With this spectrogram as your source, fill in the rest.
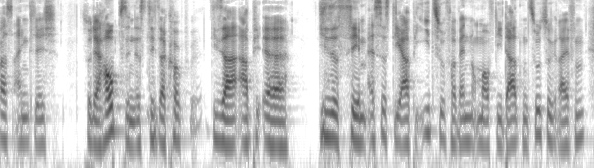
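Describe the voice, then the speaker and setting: On a very clean recording with a silent background, a man with an ordinary speaking voice talks at a moderate pace and fairly high pitch, his intonation fairly even. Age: 20s. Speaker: podcast co-host, web developer. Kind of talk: casual chat.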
